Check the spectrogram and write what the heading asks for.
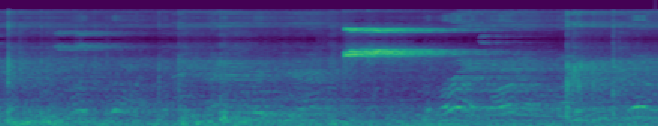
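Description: A basketball bouncing on a hardwood gym floor amid voices. A referee's whistle is blown once, just past halfway, for under a second; it is the loudest sound.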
